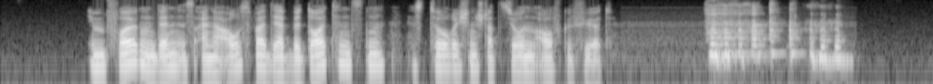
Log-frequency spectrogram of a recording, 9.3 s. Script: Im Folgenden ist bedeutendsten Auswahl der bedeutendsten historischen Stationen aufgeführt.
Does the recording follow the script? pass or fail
fail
